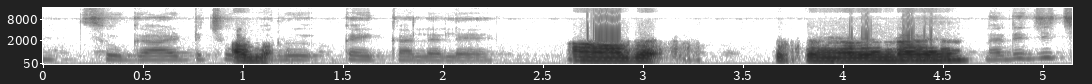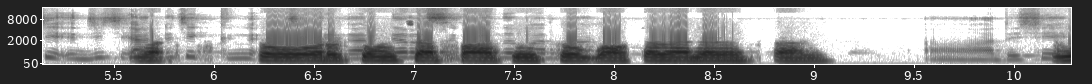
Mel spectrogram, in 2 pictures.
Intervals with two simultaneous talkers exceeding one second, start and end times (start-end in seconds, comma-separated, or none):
6.2-7.8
